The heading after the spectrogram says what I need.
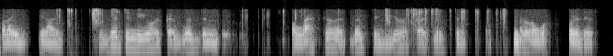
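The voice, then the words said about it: Smoky relaxed voice, slight mixed accent. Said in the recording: “This is a smoky, relaxed kind of... with a slight accent... got a combination accent”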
